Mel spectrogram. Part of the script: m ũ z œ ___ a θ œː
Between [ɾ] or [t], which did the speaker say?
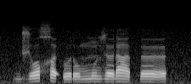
ɾ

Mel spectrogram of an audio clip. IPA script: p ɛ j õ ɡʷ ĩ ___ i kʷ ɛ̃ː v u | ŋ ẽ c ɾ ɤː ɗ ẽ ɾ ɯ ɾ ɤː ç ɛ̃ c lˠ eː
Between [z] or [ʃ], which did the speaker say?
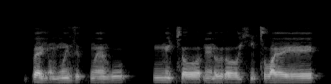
z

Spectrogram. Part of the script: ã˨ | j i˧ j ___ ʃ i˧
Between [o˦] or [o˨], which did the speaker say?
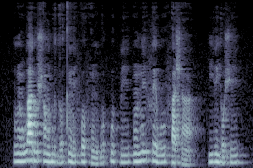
o˨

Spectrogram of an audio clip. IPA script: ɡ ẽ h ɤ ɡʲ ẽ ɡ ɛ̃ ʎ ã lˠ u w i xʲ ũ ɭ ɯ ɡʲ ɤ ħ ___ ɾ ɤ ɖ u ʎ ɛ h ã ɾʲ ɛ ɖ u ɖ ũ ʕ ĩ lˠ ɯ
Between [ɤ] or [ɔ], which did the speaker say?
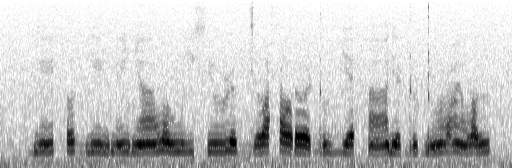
ɔ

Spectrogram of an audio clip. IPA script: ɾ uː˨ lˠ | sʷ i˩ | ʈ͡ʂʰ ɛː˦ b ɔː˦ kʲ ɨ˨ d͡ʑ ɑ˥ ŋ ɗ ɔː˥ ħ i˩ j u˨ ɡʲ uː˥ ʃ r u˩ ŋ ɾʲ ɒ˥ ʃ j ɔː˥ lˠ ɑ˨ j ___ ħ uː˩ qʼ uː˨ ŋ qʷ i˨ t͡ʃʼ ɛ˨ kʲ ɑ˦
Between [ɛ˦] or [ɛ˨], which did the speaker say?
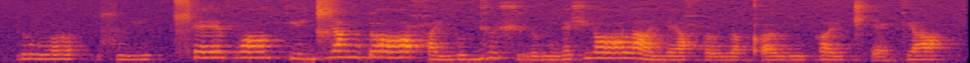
ɛ˨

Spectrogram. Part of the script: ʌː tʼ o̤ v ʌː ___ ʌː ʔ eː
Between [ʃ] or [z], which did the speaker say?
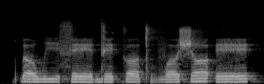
ʃ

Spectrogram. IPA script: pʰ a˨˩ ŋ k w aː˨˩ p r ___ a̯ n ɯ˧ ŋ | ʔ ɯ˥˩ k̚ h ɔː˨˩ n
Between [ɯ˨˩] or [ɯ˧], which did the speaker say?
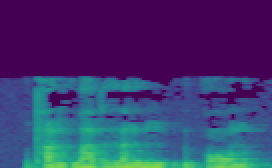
ɯ˨˩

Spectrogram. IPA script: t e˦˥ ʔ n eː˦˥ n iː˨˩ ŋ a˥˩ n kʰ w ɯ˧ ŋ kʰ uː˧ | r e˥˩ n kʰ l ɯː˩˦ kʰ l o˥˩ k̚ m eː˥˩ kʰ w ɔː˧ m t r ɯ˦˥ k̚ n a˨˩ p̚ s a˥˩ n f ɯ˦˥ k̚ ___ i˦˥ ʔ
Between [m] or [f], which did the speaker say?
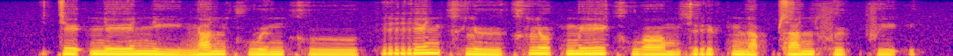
f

